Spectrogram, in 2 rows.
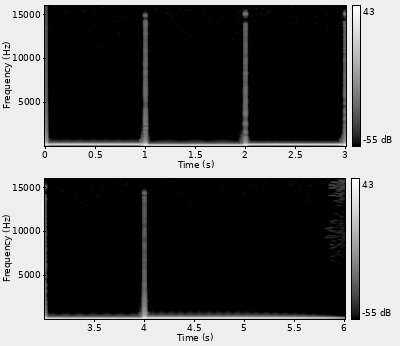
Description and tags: MAIORE Cédric 2015 2016 closeEncounters
Five synthetic sounds of 2 octaves with a different balance (except for the last one). Fading out for the last note wich is more longer and one octave under.
Typologie : N’’
Masse : Groupe de sons, groupe tonique (5 accords)
Timbre harmonique : Terne, constant
Grain : Parfaitement lisse
Allure : Régulière, continue
Dynamique : Abrupte
Profil mélodique : Scalaire, notes découpées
